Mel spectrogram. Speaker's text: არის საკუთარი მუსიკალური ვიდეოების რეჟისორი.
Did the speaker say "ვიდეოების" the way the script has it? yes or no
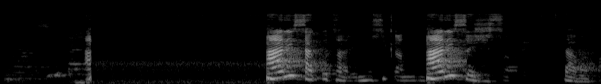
no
